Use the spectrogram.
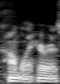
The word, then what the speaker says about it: Kamala Harris: joe biden has picked kamala harris it is pronounced kamala harris by the way just a note to tucker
